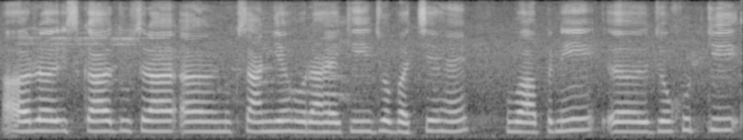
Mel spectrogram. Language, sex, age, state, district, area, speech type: Urdu, female, 30-45, Maharashtra, Nashik, rural, spontaneous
